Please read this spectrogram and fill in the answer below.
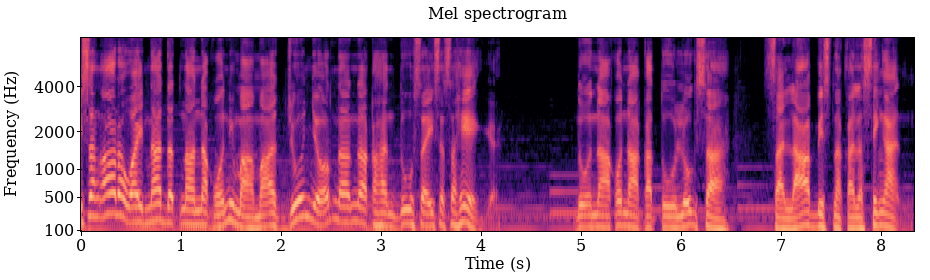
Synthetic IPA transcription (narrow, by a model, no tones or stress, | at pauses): ʔɪsaŋʔaːɾɐwɐjnad̪ɐt̪nanɐko̞nɪmaːmɐʔɐt̪̚d͡ʒuːnjoɾnɐnɐkɐɦɐnd̪uːsɐjsɐsɐɦɛɡ̚ | nʊʔonːɐʔɐko̞nɐkɐt̪uːlo̞ɡ̚sɐ | sɐlaːbɪsnɐkɐlɐsɪŋa̰n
